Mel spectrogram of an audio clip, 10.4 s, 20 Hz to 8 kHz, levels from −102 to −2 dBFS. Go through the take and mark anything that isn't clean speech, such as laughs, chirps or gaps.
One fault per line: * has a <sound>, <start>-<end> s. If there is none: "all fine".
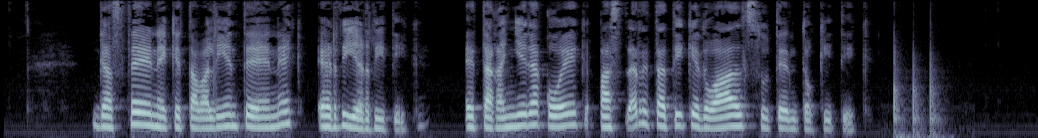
* has a thud, 8.9-9.6 s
